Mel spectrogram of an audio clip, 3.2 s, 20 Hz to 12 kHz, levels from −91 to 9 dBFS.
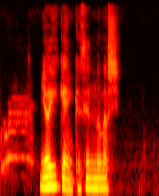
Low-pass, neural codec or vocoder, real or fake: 10.8 kHz; codec, 44.1 kHz, 2.6 kbps, DAC; fake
